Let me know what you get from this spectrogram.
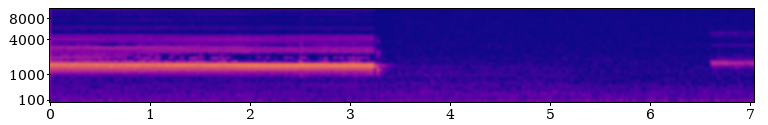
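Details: A captive pet American toad, soon to be released into the wild, gives a long, steady, musical trill on one pitch, then starts another.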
